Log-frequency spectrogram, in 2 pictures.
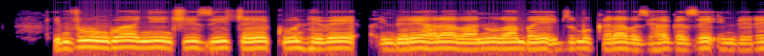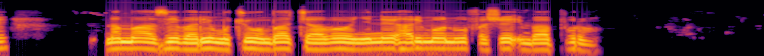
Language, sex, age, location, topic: Kinyarwanda, male, 25-35, Musanze, government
